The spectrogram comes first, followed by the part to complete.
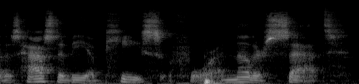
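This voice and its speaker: Heard with audible room echo, a man speaks in a relaxed tone at a medium pitch with ordinary pitch variation. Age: 50s. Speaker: hobbyist vlogger. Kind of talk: casual build commentary. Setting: at home gaming table. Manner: relaxed, halting with fillers.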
